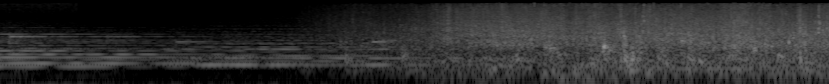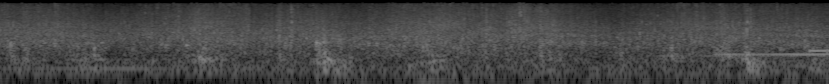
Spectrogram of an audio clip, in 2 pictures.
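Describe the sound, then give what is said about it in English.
After a brief tonal hum, calm sea water washes and laps steadily around a small white boat on the Mediterranean in strong sunlight, a continuous rushing swash with occasional soft splashes. “A small white boat floats on the calm surface of the sea.”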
